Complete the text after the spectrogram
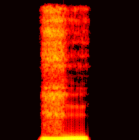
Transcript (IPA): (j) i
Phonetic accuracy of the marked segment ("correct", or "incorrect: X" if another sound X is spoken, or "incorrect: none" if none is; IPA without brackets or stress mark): incorrect: ɣ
